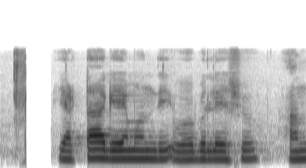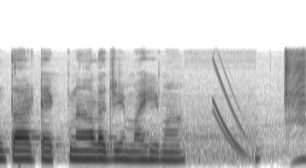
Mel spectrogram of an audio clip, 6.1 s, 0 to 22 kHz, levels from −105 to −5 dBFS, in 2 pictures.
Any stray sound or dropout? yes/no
yes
